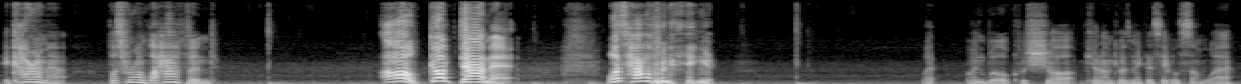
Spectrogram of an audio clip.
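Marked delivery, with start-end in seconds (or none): 3.8-7.1 high, loud, slow cry of dismay; drawn-out loud wail, laughing into it; loud frustrated outburst. Real, not acted. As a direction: yell at the screen in dismay. Outburst at shocking scene.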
